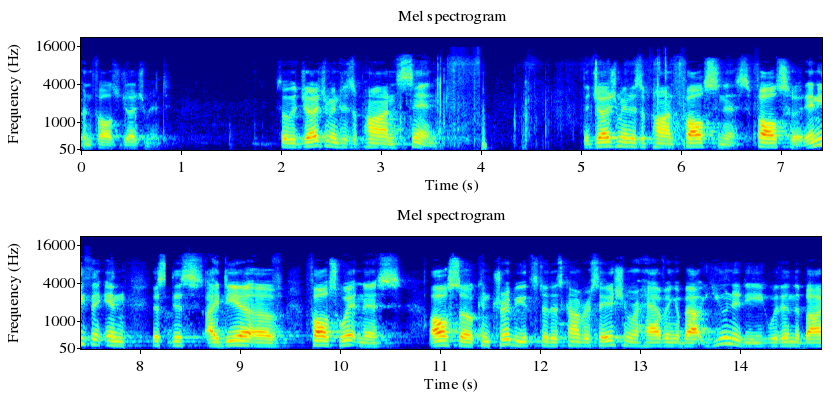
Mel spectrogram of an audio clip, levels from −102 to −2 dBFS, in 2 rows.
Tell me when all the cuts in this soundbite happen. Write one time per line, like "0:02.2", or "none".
0:08.2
